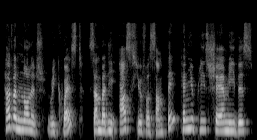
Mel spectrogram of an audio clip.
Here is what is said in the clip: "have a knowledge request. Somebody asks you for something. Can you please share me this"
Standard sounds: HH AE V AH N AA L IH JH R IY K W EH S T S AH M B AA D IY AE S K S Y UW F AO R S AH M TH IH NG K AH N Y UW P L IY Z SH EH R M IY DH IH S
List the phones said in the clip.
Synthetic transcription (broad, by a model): HH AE V AH N AA L IH JH R IY K W EH S T S AH M B AA D IY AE S K S Y UW F AO R S AH M TH IH NG K AH N Y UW P L IY Z SH EH R M IY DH IH S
